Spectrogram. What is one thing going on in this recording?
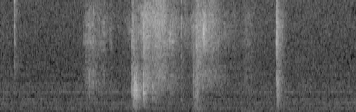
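Paper rustles as it is moved across a table.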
